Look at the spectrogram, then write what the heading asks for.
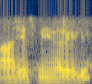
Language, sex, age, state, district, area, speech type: Kannada, male, 18-30, Karnataka, Kodagu, rural, conversation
